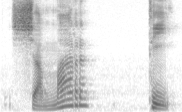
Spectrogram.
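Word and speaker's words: שָׁמַרְתִּי: tav y hir y y se pronuncia Yo guardé shamar ti okay shamar por qué sharti porque acá tengo yo un acento vamos con la tercera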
